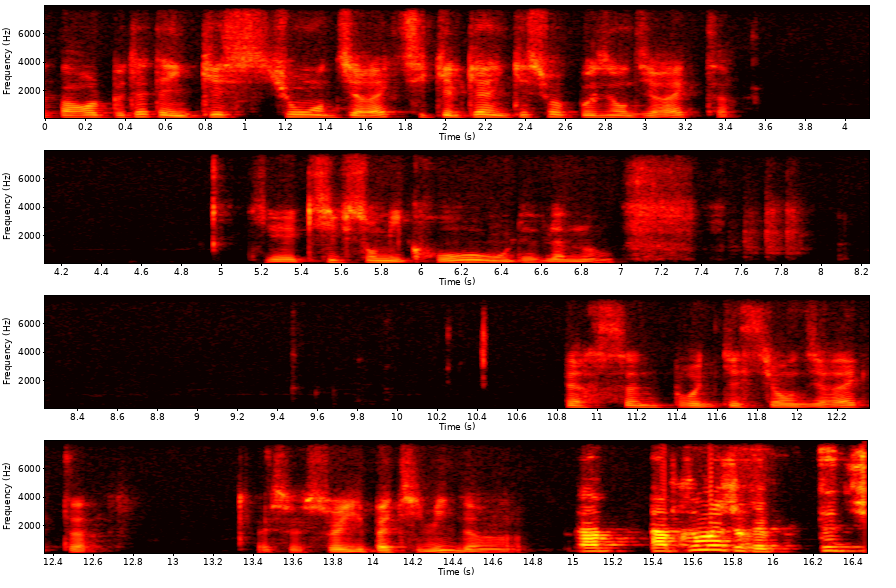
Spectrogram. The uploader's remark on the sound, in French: 6 novembre 2020 en visio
